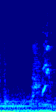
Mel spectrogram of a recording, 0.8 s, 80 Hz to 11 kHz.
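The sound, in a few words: dog barking in video game Resident Evil 4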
